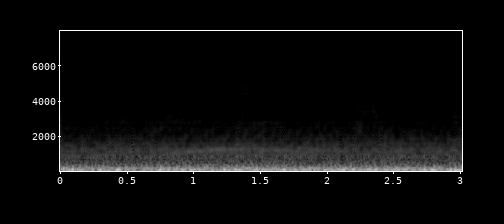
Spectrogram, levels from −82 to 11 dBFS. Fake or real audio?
fake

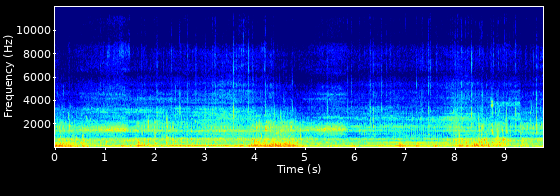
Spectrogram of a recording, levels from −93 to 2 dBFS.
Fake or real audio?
real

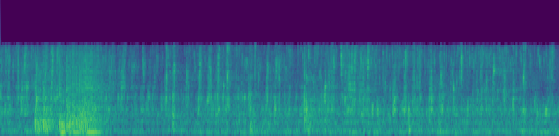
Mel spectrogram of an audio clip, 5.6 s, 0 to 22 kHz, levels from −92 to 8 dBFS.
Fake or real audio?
real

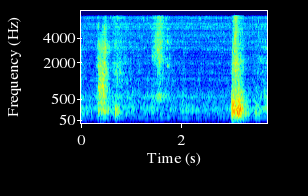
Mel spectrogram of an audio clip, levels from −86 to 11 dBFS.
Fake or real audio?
fake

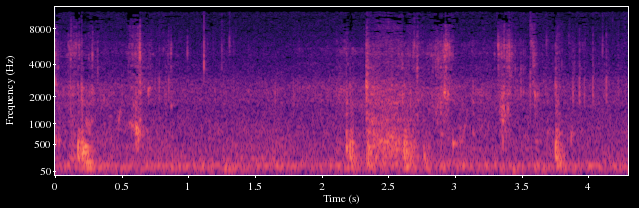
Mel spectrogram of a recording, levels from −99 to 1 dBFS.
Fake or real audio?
real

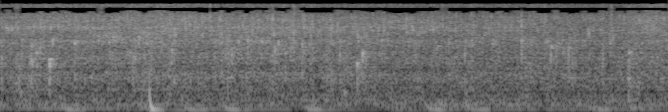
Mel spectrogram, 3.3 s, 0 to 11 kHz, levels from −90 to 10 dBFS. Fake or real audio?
real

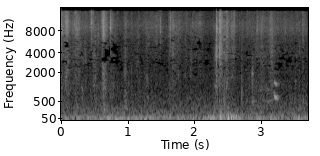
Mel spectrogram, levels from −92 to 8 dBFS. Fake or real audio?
real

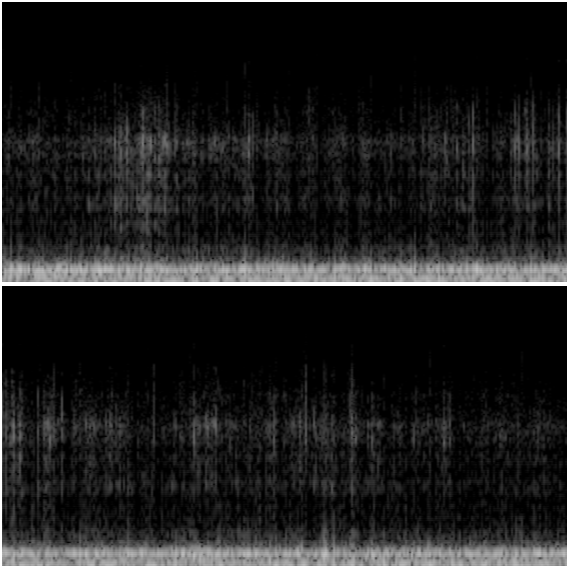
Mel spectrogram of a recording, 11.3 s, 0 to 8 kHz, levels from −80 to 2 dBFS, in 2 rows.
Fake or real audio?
real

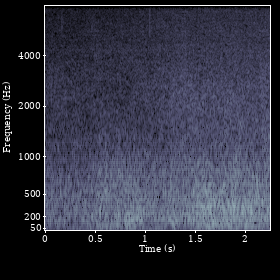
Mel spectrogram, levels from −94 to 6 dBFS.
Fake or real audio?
real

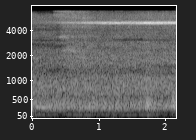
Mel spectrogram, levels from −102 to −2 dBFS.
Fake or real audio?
real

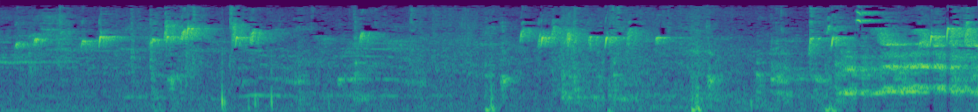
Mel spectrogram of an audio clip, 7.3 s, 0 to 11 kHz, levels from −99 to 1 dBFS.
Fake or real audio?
real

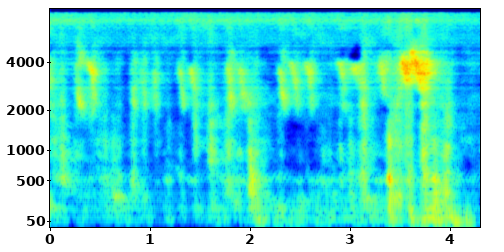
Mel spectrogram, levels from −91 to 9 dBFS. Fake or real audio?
fake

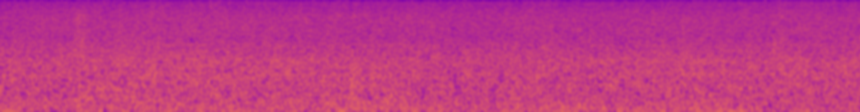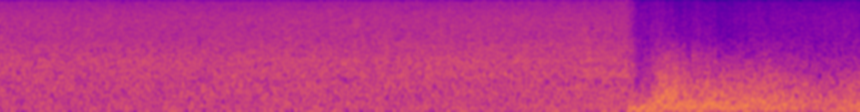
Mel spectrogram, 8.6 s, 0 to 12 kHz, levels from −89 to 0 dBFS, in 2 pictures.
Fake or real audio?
fake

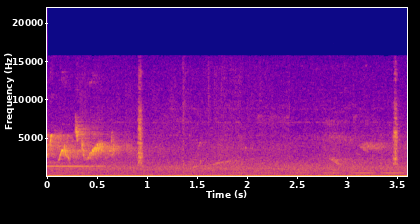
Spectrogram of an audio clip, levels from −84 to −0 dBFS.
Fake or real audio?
real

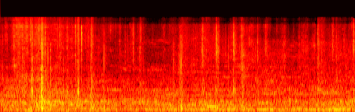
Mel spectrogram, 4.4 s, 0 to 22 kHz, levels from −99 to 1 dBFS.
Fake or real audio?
fake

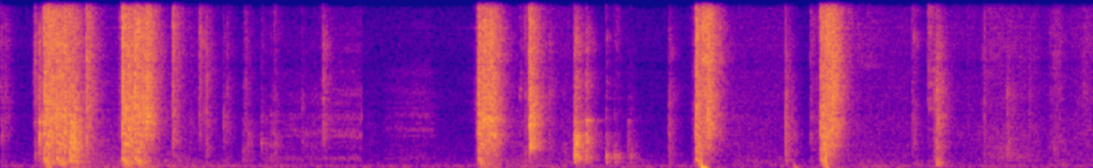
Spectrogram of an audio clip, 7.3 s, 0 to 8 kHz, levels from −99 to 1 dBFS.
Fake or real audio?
fake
